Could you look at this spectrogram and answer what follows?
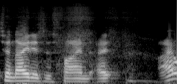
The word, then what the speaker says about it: tinnitus: Yeah, or tinnitus, I guess they pronounce it. – Is that how you're supposed to say it? I've been saying it wrong my entire life. – Yeah, tinnitus is what people who seem to be medically inclined.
